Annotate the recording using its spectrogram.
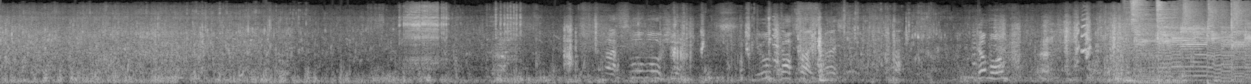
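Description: Wind on the microphone and water rushing along the hull of a small wooden sailing dinghy heeled hard over, with a man's voice calling out in the second half and music coming in near the end.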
